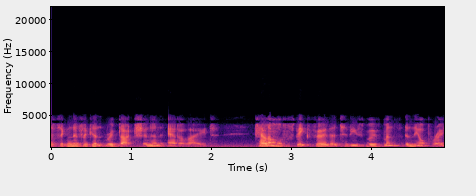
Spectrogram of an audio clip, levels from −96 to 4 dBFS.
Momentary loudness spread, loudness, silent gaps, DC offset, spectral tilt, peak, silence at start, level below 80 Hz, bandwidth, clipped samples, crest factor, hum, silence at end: 11 LU; -23 LUFS; none; under 0.1%; -10 dB/octave; -4 dBFS; 0 s; -62 dBFS; 5.2 kHz; under 0.1%; 20 dB; none; 0 s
